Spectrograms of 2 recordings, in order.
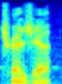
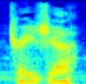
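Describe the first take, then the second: First: It is said in a standard accent. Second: It is said in a Northeast accent.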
